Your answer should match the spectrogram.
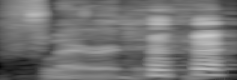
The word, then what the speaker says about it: Flaherty: I think that I said that correctly. Flaherty. – Sounds right.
